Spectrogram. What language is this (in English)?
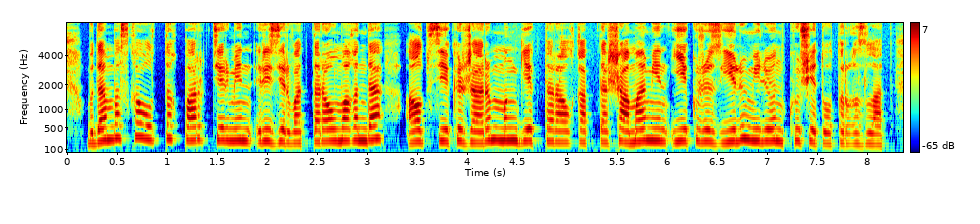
Kazakh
